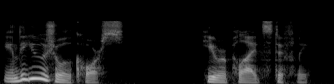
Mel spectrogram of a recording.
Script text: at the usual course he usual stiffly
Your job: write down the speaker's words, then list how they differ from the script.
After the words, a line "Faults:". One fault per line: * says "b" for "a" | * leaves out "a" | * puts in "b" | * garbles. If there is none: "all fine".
in the usual course he replied stiffly
Faults:
* says "in" for "at"
* says "replied" for "usual"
